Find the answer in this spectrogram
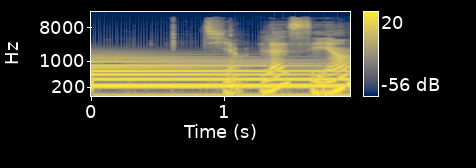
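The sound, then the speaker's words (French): A single steady musical tone, a held note A, sounds continuously from start to finish at an even level, while a man starts speaking over it partway through. “Ben non, c'est un la.”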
